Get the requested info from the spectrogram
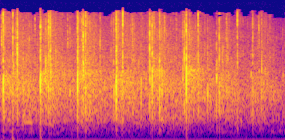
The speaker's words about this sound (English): And and clap for my wife. I mean, good, awesome.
